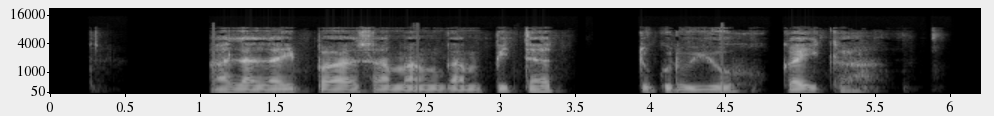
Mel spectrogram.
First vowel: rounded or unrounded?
unrounded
